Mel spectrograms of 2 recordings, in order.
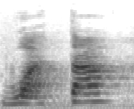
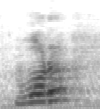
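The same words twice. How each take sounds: First: It is said with a Pidgin English accent. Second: It is said with a British English accent. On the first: "en pidgin" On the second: "en anglais britannique, they're going to say water"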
